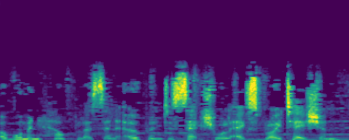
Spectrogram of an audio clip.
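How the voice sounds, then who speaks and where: A woman is talking at a moderate speed. Behind her, music plays. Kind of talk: documentary narration.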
